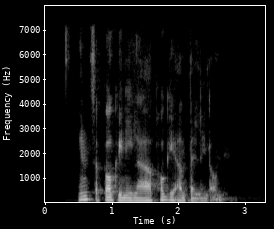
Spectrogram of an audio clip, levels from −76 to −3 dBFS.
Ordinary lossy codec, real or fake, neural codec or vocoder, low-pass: MP3, 48 kbps; fake; codec, 16 kHz, 4 kbps, X-Codec, HuBERT features, trained on general audio; 7.2 kHz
